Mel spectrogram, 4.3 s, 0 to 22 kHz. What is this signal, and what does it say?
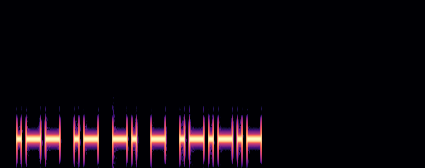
Morse code, heard as a keyed tone, about 25 wpm, 700 Hz. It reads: WANT.
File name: practice / 25wpm / Sentences with 3-Word Phrases - 25wpm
